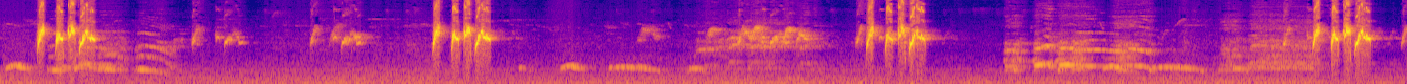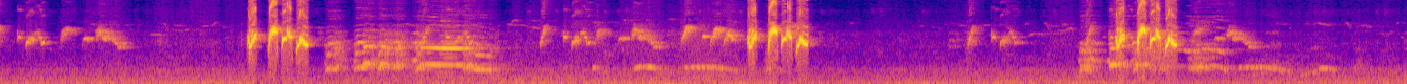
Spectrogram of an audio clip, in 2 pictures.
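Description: Red-whiskered bulbul singing: seven loud short whistled phrases, about one every four seconds, with quieter warbling notes in between.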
